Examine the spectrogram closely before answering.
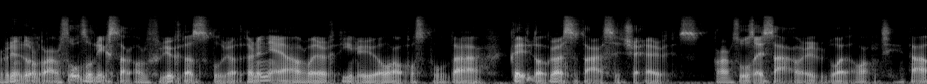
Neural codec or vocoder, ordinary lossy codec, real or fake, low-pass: autoencoder, 22.05 kHz, a latent of 192 numbers a frame, VITS, trained on many speakers; MP3, 64 kbps; fake; 9.9 kHz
